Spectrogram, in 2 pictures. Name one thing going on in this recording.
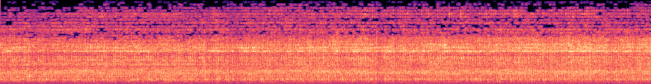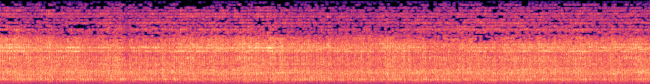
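A drilling rig's engine roars steadily up close.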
